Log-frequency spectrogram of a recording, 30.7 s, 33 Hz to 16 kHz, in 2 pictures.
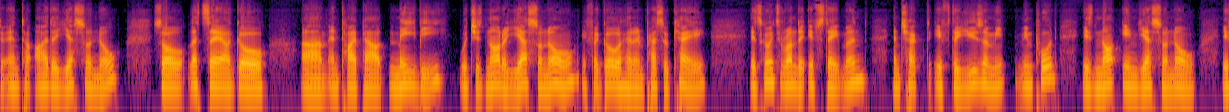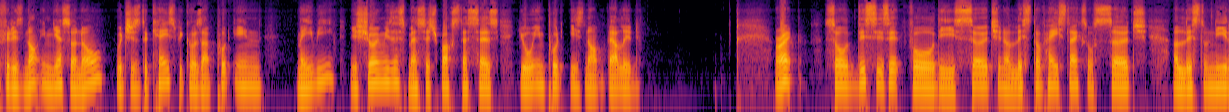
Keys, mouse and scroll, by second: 5.3-6.5 typing, 9.3 typing, 9.9 click, 26.1-26.9 scroll down 1, 27.9 click, 29.4 Delete, 30.5 BackSpace.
